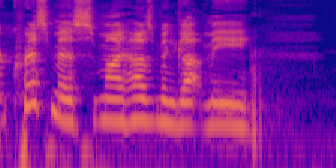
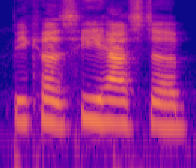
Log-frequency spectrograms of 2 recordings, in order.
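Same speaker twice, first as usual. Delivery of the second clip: normal talking voice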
